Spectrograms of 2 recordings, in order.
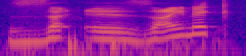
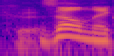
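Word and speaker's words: Zelnick: and its CEO Strauss zainik is that how you pronounce that zainik no no no it's zazelle it's a it's an L Strauss my bad thank you zelnik followed up by saying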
